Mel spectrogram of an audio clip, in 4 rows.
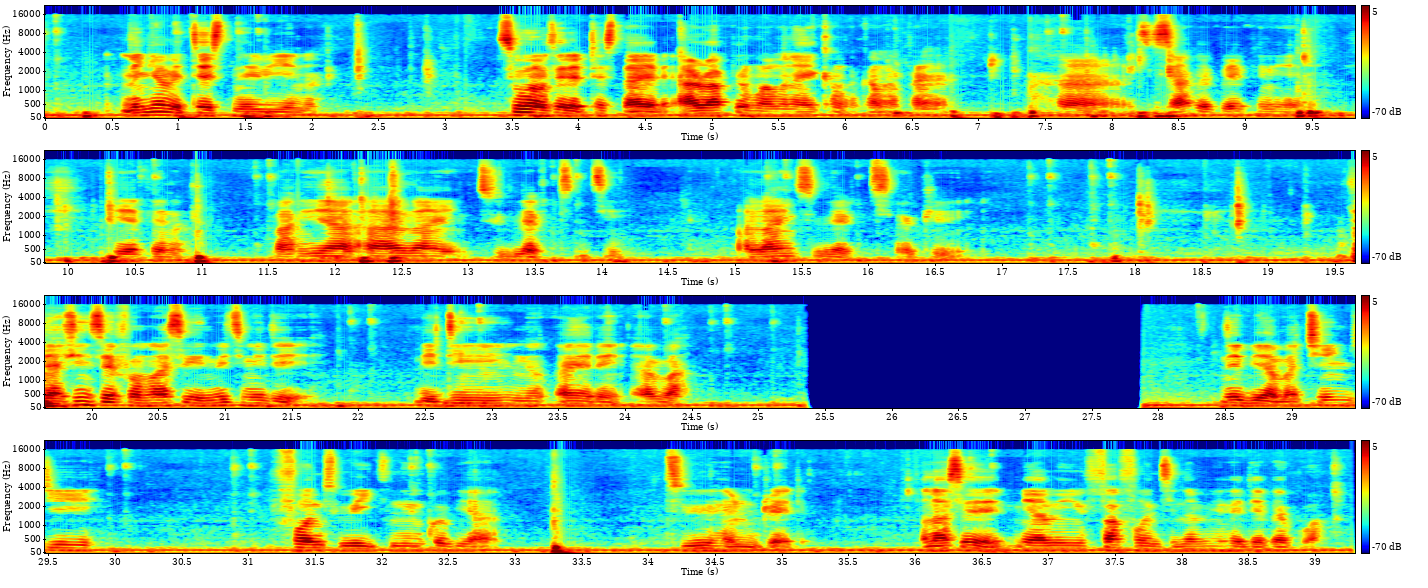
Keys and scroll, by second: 7.3 t.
